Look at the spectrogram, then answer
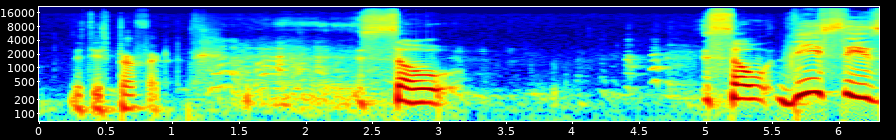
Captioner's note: laugh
